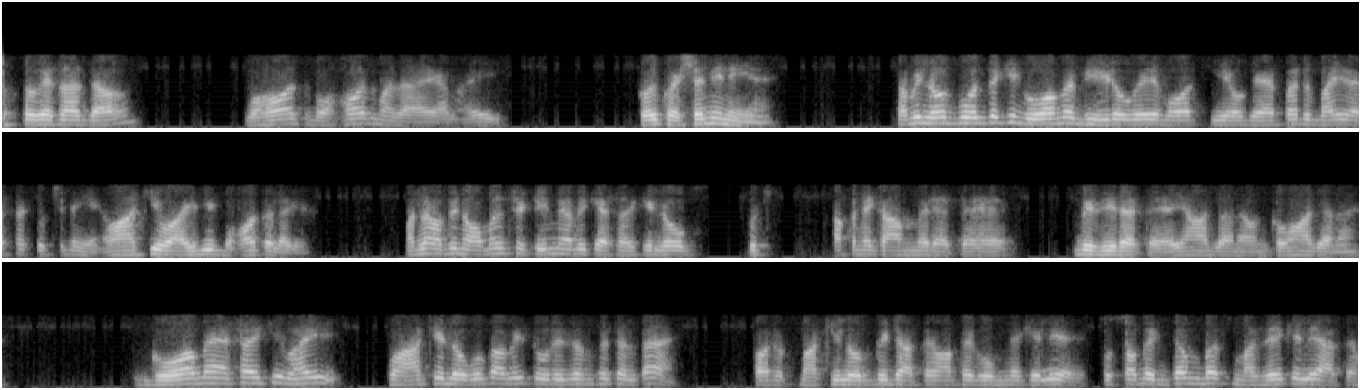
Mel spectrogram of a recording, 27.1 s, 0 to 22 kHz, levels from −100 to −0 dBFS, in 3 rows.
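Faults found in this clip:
Tandem speech coding, whole clip. Speech rough, muffled and warbly. Nothing above 3.8 kHz. Points to two speech codecs in series, G.729A then GSM full rate, bridged by a G.711 leg. Each re-encodes the previous codec's damage, compounding it.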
